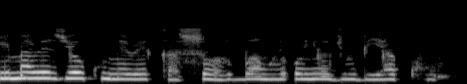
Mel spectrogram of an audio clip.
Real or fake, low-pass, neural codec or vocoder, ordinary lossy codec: real; 5.4 kHz; none; none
